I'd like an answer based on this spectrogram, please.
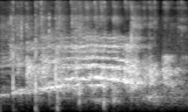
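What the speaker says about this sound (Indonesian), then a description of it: "Tepuk tangan untuk Bita." Audience applause in a school guidance-counselling session, dense clapping with scattered sharper hand claps, steady and fairly loud through the whole stretch before tapering slightly at the end.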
